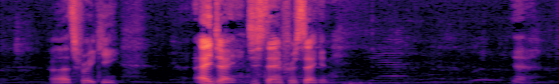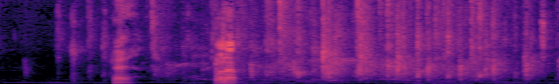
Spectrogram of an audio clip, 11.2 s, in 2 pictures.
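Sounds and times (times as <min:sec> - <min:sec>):
speech: 0:00.5 - 0:01.4, 0:02.0 - 0:03.5, 0:06.7 - 0:07.0, 0:07.7 - 0:08.1
crowd applauding: 0:06.2 - 0:11.1.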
